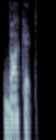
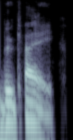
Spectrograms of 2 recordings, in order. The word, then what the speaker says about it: Bucket: And the lead character was Hyacinth Bucket, and she always said it's pronounced bouquet, not bucket.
